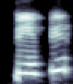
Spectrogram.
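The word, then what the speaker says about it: পেঁপে: পেপের প এর উপর চন্দ্রবিন্দু আছে। খানিকটা নাকি স্বরে বলব।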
